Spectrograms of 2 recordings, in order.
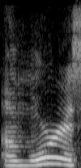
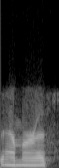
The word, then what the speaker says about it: amorous: uh all this in a way to suggest a morris including tamara's no no amorous it's pronounced amorous also that face is getting more cursed every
